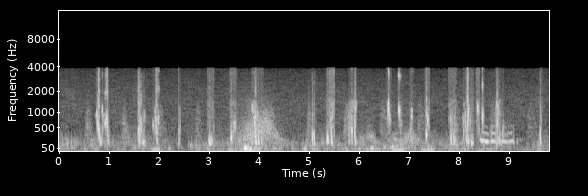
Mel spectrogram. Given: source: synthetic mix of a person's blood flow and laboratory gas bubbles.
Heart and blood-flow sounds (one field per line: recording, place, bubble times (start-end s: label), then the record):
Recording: Doppler ultrasound of blood flow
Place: subclavian vein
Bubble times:
0.73-1.02 s: bubbles
1.57-1.73 s: bubbles
1.86-2.02 s: bubbles
2.39-2.43 s: bubbles
2.96-3.10 s: bubbles
3.40-3.56 s: bubbles
3.84-4.10 s: bubbles
5.03-5.16 s: bubbles
5.33-5.52 s: bubbles
5.77-5.97 s: bubbles
6.54-6.66 s: bubbles
6.78-6.89 s: bubbles
7.00-7.12 s: bubbles
7.31-7.42 s: bubbles
7.79-7.95 s: bubbles
8.07-8.31 s: bubbles
8.34-8.42 s: bubbles
8.45-8.51 s: bubbles
8.72-8.91 s: bubbles
9.60-9.67 s: bubbles
From the record:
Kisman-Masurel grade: 243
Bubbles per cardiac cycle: several, 3 to 8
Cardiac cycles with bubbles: 100%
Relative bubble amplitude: loud (0.450 to 0.775)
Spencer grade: 3 (all of the cardiac periods contain showers or single bubble signals, but not dominating or overriding the cardiac motion signals)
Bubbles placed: anywhere in the cardiac cycle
